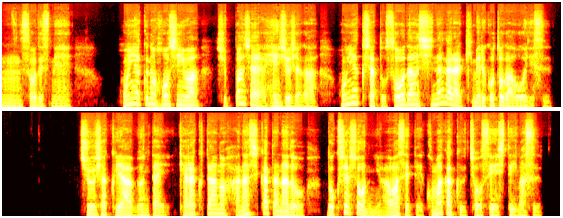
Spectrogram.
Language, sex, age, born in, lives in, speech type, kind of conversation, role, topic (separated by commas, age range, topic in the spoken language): Japanese, male, 45-49, Japan, Japan, read, expert-assistant, expert, 海外の小説を読むとき、原作と日本語訳で印象が変わるのはなぜだと思いますか？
